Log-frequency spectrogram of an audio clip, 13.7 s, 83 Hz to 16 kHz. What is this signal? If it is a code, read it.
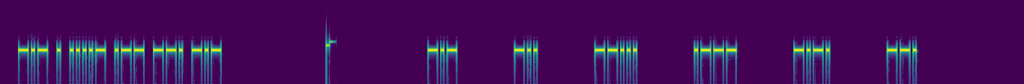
Morse code, heard as a keyed tone, about 28 wpm, spaced as for 14 wpm, 700 Hz. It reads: KE4WGK KD7JCG
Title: USA Call Signs - 6 Characters - 6x Character Spacing - 28wpm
